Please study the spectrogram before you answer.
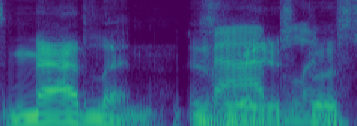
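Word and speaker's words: madeleine: for that what is a mattaline it's not pronounced madaline cookie isn't it it's madlin is the way you're supposed to pronounce that madlin um CRM brulee I've crushed that that's exactly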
